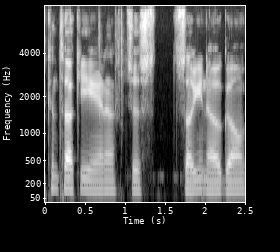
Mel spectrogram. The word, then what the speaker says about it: Kentuckiana: So that area is called Kentuckiana.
